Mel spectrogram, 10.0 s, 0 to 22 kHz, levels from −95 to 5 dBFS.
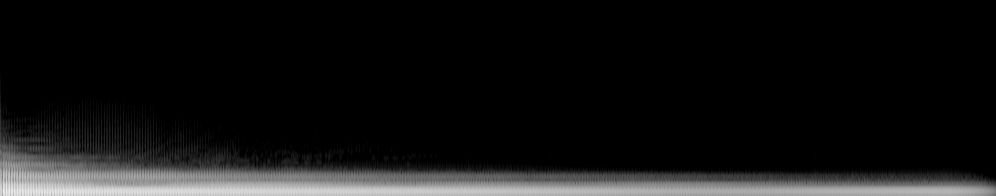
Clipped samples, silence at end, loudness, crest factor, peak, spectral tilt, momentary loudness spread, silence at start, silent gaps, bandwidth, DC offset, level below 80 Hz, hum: under 0.1%; 0.1 s; -20 LUFS; 18 dB; 0 dBFS; -16 dB/octave; 20 LU; 0 s; none; 0.7 kHz; under 0.1%; -20 dBFS; none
